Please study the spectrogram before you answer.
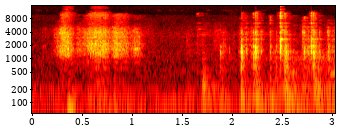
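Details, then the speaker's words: Citroen C25 2.5TD 4x4 with Steyr-Puch driveline: propshaft from gearbox front to viscous clutch, rocked by hand, gives loose metallic clunks from worn joints causing noise and vibration; to be removed, leaving front-drive. "can't be right that it's that loose so at least to get rid of the noise I think I will just take it off"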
